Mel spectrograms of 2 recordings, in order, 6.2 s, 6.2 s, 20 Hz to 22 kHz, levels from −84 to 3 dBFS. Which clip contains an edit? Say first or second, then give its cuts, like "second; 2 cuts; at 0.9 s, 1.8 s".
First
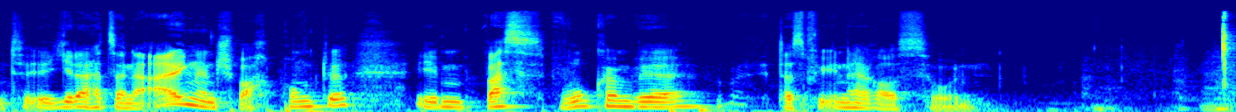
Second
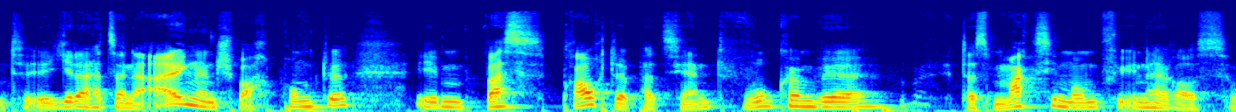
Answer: first; 2 cuts; at 2.8 s, 4.0 s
